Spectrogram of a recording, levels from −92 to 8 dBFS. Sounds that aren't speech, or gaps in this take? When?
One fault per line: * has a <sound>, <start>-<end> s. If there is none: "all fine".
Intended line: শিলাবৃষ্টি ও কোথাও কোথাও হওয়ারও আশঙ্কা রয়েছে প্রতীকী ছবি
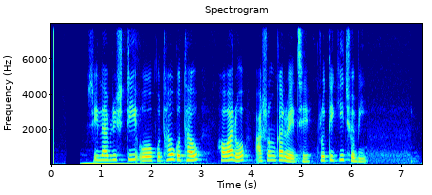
all fine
